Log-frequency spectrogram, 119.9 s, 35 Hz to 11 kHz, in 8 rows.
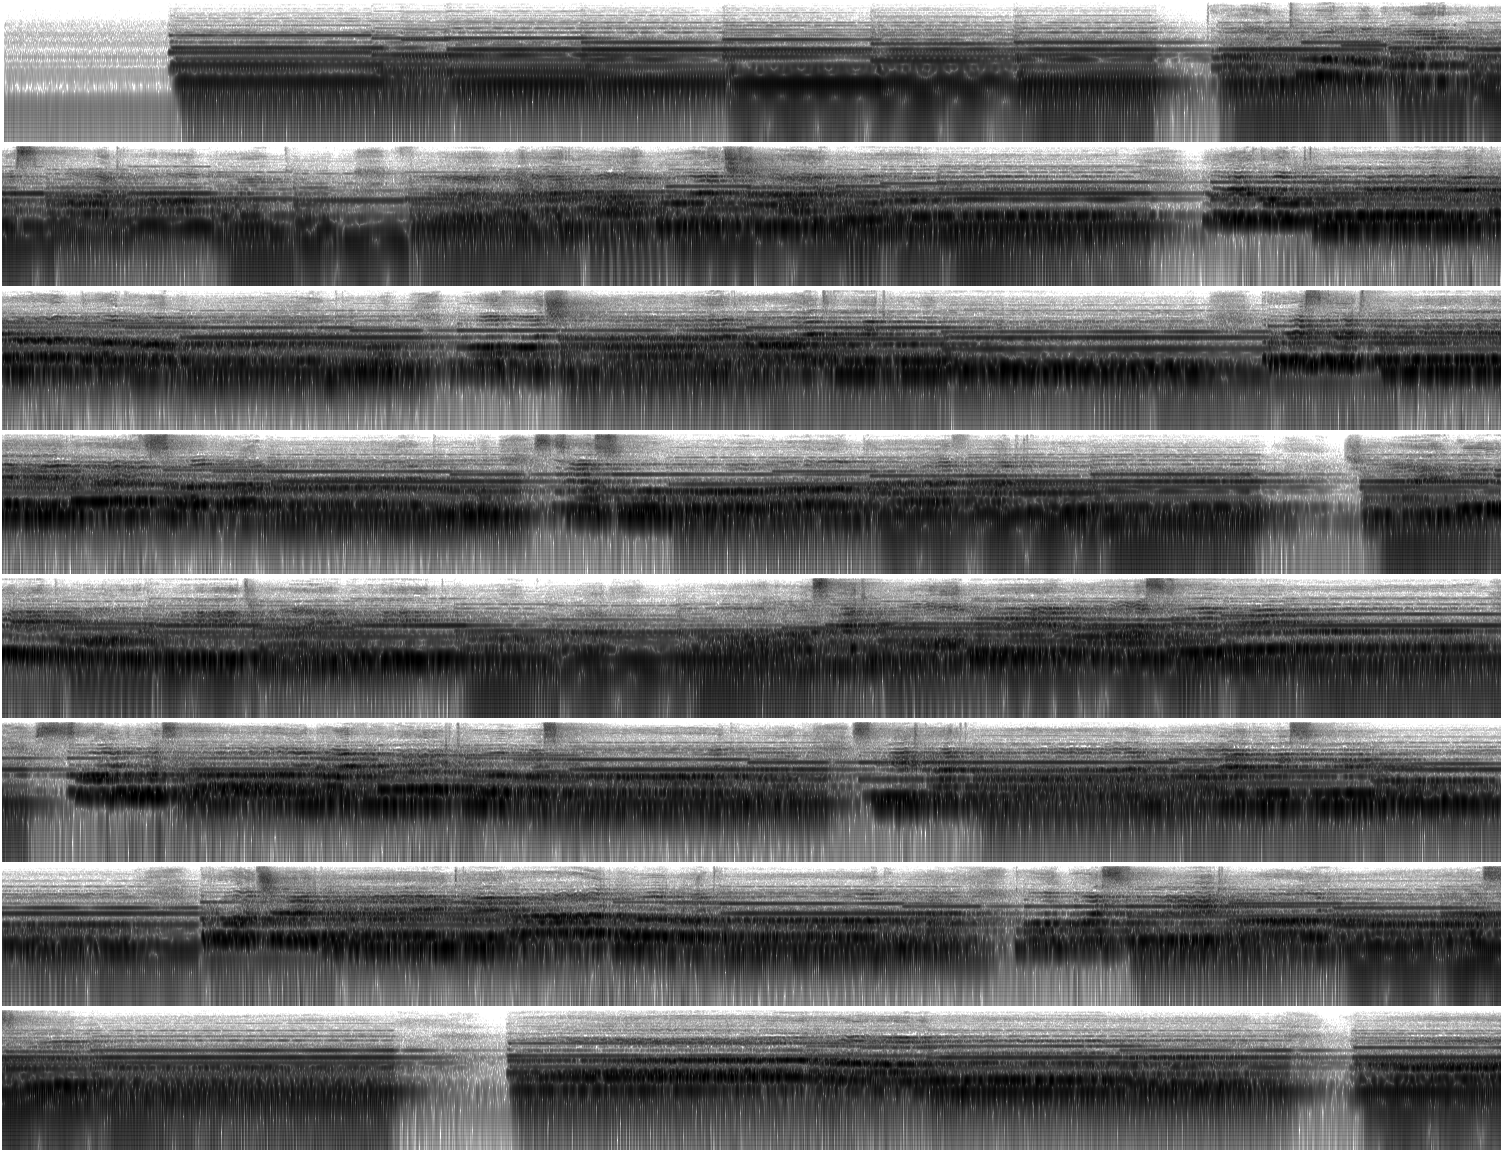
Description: Música Sacra
A música sacra realiza-se durante rituais divinos (por exemplo, procissões) e em espaços religiosos (igrejas, conventos, entre outros).
Os instrumentos habituais são as vozes, o órgão de tubos, podendo incluir, por vezes, outros instrumentos.
tantum ergo.mp3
